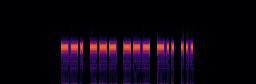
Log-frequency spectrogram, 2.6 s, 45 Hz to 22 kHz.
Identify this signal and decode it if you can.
Morse code, heard as a keyed tone, about 52 wpm, 700 Hz. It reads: GOODS
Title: Sentences from Top 1000 Words - Review Part 6 - New Word Drill - 50wpm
